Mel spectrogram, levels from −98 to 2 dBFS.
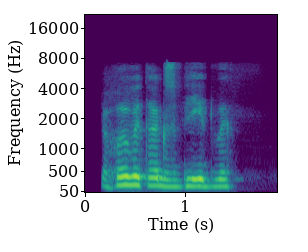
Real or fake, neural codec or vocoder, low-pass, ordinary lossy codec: fake; autoencoder, 48 kHz, 32 numbers a frame, DAC-VAE, trained on Japanese speech; 7.2 kHz; AAC, 32 kbps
